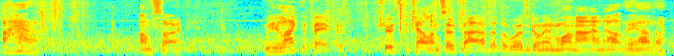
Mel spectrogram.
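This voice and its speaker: Clear vehicle noise surrounds a tired male airline passenger played by a man in an audio drama. He is polite and weary, with a mid-pitched voice. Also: moderate pace, lightly acted. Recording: noisy vehicle cabin ambience. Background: airplane cabin noise.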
